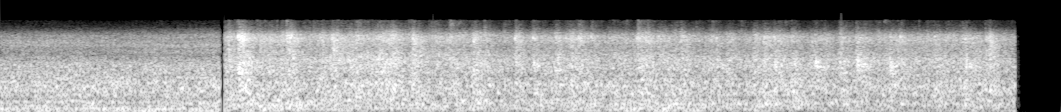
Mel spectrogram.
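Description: Traffic noise on a wet road with a low engine hum, then about a second in a heavy downpour takes over: a loud, dense rain hiss full of ticking drops, cutting off abruptly near the end.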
